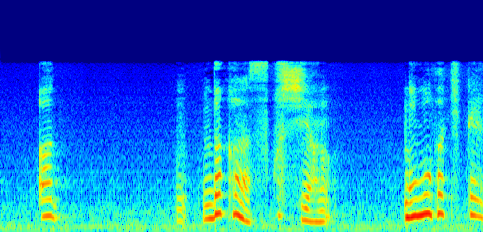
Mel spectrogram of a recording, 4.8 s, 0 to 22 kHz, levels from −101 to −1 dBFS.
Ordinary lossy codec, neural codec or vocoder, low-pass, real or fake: none; autoencoder, 48 kHz, 32 numbers a frame, DAC-VAE, trained on Japanese speech; 7.2 kHz; fake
